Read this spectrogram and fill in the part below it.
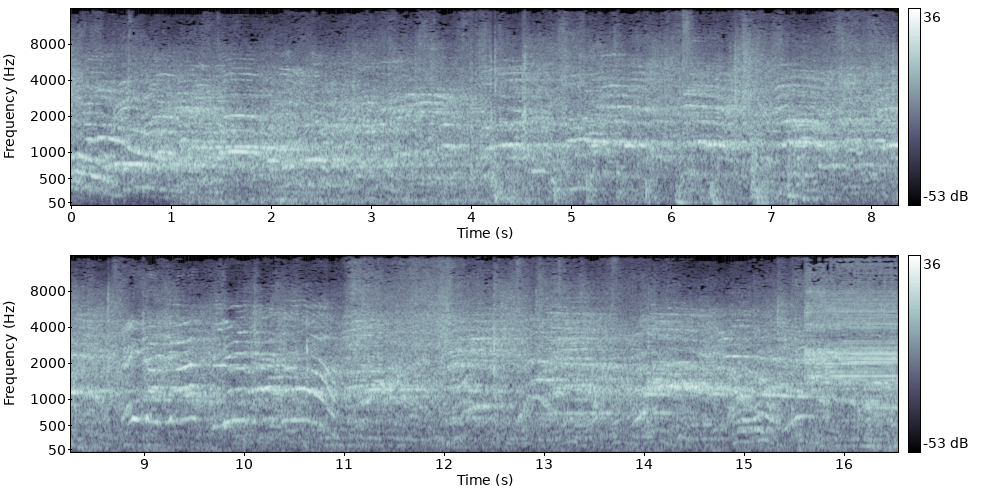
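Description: Many young children shout and call out in a large echoing hall.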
